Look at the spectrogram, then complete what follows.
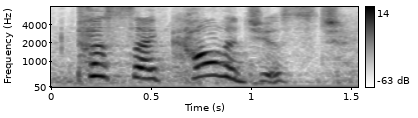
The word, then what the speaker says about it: psychologist: But I'm just so worried about this psychologist. We talked to Don and Sally. It's just a man. And the P is silent.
